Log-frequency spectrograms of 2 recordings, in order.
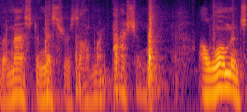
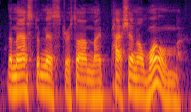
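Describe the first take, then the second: First: There is a pause after passion. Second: There is no pause after passion. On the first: The speaker calls it right. "See? Because if you didn't do that, you'd have two unstressed syllables coming together" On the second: The speaker calls it wrong. "See, you can't do that"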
